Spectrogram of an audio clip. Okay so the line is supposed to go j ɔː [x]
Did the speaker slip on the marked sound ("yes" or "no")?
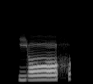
no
